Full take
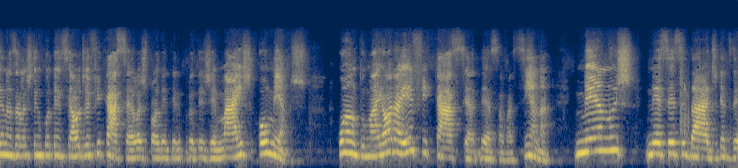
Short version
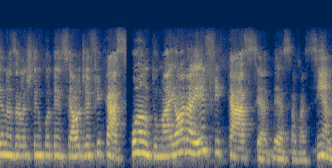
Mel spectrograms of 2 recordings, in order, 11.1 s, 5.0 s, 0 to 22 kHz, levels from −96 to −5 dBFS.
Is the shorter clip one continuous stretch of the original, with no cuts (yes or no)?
no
